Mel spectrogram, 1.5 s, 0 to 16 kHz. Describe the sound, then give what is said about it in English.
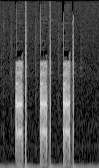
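Three short telephone keypad tones beep in an even rhythm, each lasting a fraction of a second and ending with a brief click, with quiet gaps between them and no talking. “To listen to Evan Doorbell and Group Bell recording, press 1.”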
